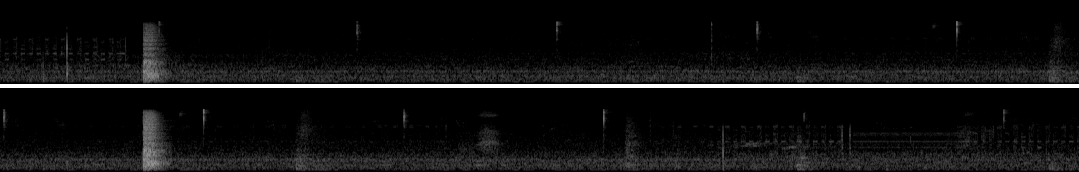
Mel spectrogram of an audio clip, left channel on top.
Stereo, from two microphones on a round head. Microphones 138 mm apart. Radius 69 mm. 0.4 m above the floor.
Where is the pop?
35° right (ahead or behind), 0.5 m.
